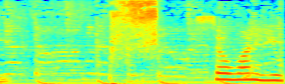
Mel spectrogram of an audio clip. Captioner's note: hand Wipe Noise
